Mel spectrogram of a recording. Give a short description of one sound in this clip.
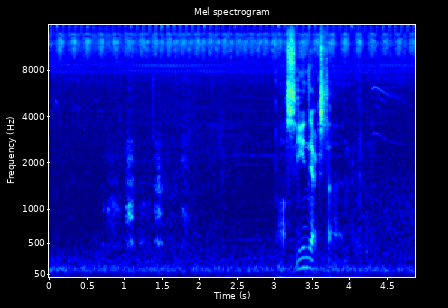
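A dog growls softly.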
